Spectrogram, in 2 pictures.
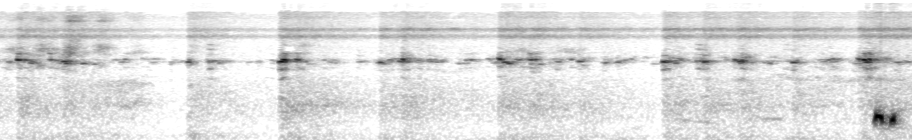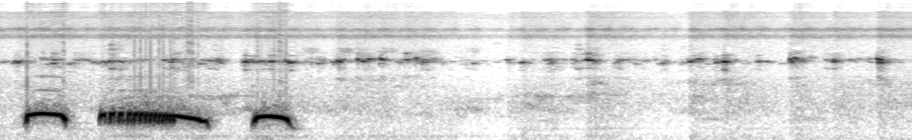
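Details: Spotted Dove used as a training decoy, cooing while being trained: after quiet, a single phrase of short, short, long falling and short coos, backed by constant shrill insect chirring.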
